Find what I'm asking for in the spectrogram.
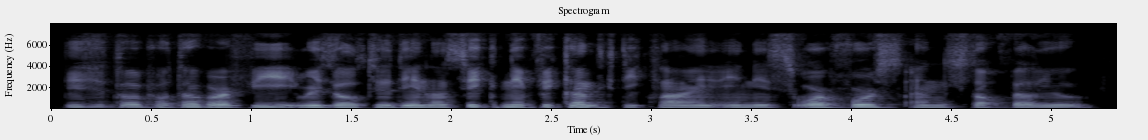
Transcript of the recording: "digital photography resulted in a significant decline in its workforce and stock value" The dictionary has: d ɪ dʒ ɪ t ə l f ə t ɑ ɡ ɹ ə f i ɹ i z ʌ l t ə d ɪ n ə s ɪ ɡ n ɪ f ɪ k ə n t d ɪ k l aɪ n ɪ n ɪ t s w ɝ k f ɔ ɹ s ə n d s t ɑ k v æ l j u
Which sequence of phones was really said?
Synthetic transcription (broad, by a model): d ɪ dʒ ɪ t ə l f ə t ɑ ɡ ɹ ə f i ɹ i z ʌ l t ə d ɪ n ə s ɪ ɡ n ɪ f ɪ k ə n t d ɪ k l aɪ n ɪ n ɪ t s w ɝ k f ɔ ɹ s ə n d s t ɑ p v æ l j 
